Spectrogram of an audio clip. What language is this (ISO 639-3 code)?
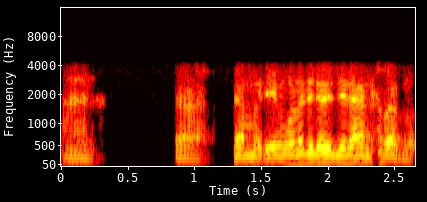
mal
